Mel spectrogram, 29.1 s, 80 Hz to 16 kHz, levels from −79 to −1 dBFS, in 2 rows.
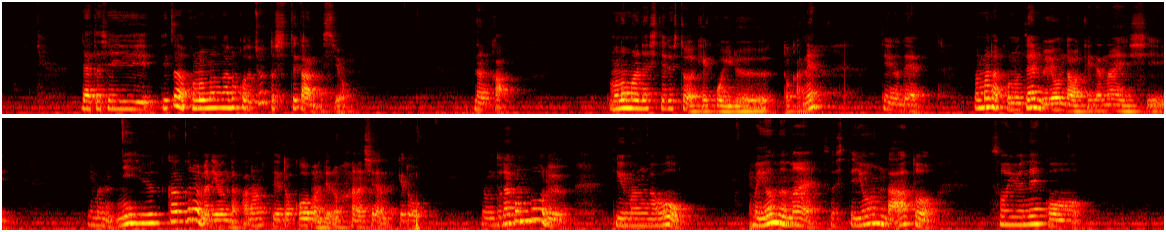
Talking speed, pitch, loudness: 260 characters per minute, 155 Hz, -31 LUFS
